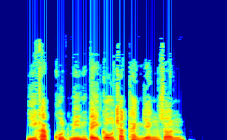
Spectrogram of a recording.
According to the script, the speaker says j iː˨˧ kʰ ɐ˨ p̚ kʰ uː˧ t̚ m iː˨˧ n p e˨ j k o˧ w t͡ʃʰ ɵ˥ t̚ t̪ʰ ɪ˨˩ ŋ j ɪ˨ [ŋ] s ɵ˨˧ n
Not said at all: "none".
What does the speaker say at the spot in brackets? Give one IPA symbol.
ŋ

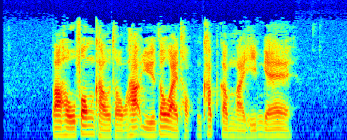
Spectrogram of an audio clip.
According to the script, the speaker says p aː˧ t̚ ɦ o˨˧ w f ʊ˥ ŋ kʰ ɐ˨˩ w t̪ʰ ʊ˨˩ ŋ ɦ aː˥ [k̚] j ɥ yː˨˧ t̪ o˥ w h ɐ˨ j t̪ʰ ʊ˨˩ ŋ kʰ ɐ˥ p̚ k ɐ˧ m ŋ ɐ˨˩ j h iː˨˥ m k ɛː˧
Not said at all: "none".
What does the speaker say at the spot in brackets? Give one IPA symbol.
k̚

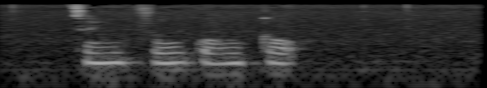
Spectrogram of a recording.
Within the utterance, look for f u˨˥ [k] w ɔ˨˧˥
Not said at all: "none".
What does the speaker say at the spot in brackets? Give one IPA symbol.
k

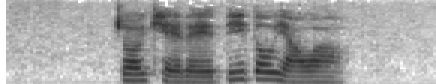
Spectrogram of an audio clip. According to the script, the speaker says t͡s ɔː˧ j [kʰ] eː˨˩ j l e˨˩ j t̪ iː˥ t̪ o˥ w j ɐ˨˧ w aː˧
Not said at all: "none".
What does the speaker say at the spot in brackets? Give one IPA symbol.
kʰ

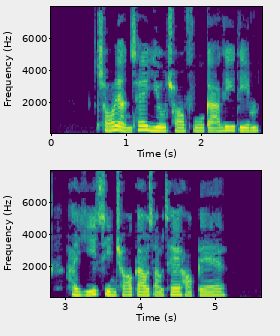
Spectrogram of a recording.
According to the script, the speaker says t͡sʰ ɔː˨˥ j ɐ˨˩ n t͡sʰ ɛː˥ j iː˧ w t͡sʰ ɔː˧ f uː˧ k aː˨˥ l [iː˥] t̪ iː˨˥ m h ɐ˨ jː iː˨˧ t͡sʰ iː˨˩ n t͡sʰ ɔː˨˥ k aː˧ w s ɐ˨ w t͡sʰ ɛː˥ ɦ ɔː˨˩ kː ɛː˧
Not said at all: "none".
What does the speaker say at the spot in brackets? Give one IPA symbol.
iː˥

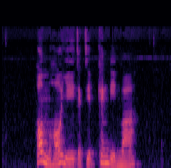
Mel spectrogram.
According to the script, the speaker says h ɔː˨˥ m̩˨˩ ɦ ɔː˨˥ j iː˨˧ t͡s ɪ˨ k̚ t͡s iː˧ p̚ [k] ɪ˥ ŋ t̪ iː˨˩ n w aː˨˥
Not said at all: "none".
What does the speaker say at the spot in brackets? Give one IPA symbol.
kʰ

